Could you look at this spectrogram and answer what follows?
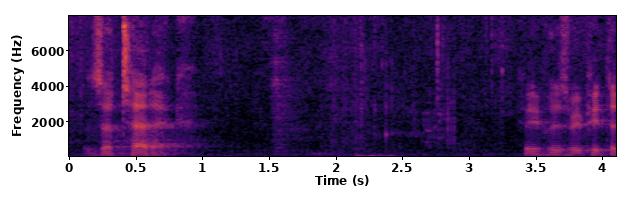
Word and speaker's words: zetetic: by inquiry zetetic zic are there any alternate pronunciations I have just the one zetetic can you please repeat the definition proceeding by inquiry can I please have the language of origin Greek zetetic can you please use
